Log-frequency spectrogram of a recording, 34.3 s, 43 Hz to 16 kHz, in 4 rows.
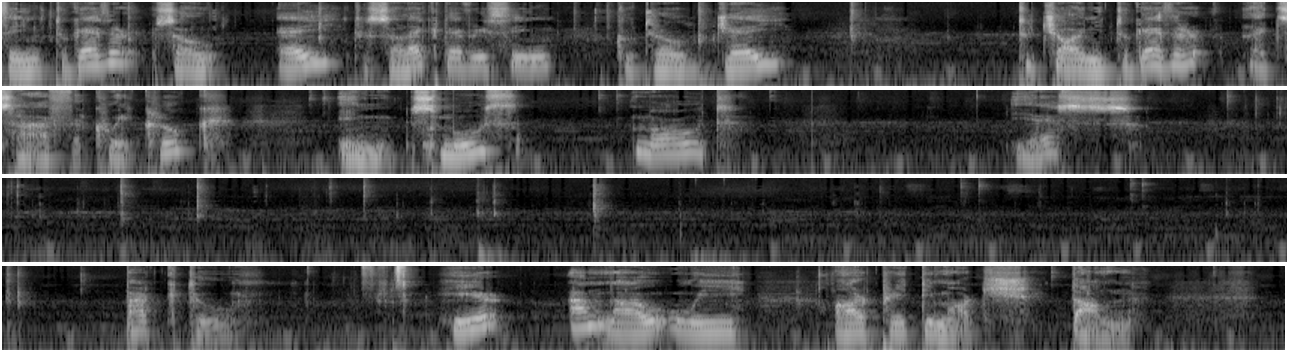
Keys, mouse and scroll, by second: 2.1 a, 4.7 ctrl+j, 6.8 scroll down 1, 8.2 shift+middle click, 9.6-10.2 scroll down 1, 10.8 right click, 12.6 click, 13.8 middle click, 17.8 ctrl+2, 20.4 ctrl+0, 23.6 right click, 24.7 click, 25.8 Tab, 29.8 KP_7, 32.0 shift+middle click, 33.9 middle click.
